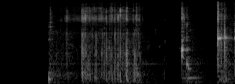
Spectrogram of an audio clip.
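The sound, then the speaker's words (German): Someone takes a small sip of a drink: a few short, wet bursts of liquid and soft glassy clinks, with quiet before them and no speech. “In der Beschreibung steht es ja, dass ich jetzt erstmal einen kleinen Schluck trinken muss.”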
